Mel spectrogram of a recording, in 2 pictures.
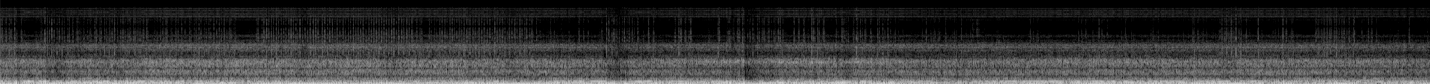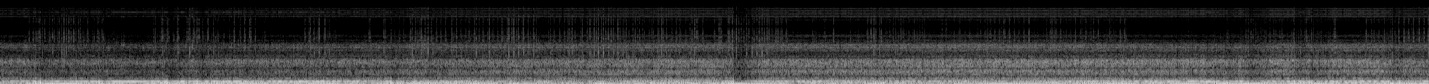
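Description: Peugeot 206 GTI S16's 2.0-litre 16-valve four-cylinder engine running hard at track speed, heard from inside the cabin together with tyre and wind noise. The note is steady, dipping briefly in level a few times.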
